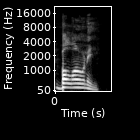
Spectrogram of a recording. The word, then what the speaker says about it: Belloni: His name's Matt Baloney. – B-E-L-L-O-N-I. – Okay. Right. That sounds like how you'd pronounce it, right? – Sure.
